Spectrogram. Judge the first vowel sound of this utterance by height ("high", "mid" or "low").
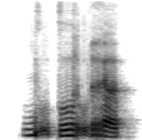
high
